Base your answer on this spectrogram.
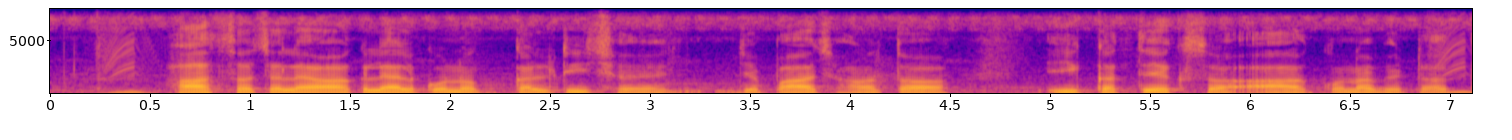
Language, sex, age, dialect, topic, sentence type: Maithili, male, 18-24, Southern/Standard, agriculture, question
